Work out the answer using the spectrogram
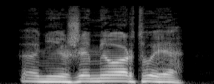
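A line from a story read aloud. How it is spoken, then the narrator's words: Forced out. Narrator (Russian): наконец выдавил он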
